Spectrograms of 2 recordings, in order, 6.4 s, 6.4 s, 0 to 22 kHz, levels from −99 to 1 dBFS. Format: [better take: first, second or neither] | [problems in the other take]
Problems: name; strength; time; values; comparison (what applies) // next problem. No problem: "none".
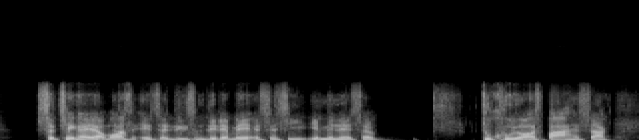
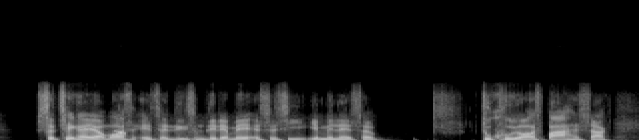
second | garbled, watery; badly; nothing above 8 kHz; slightly in the second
